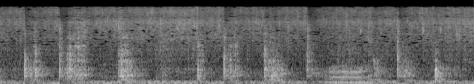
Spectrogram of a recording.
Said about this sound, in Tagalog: Dito na rin tayo nag-gisa. Ayan. Sibuyas at bawang.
